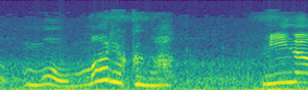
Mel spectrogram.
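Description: Faint anime character dialogue played back quietly, a single voice whose pitch swoops up and down.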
